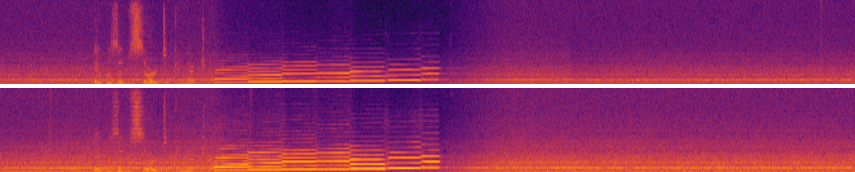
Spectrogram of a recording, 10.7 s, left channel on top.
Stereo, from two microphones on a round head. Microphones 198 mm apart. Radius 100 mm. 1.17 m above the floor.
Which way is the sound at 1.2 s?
35° left (ahead or behind).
